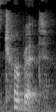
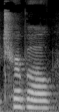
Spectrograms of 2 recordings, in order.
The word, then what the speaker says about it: turbot: a lot of people might see it and think it's turbet and I'm sure that's probably like the way the British pronounce it but I this is a very French dish we're going to do Turbo with sorl and we're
